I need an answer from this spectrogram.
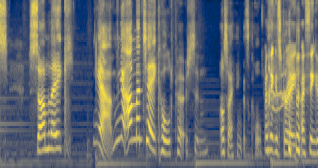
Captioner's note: laughs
